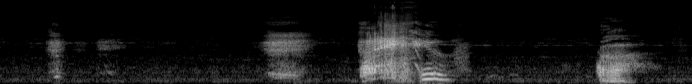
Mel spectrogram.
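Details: A run of repeated sharp sneezes, separate bursts of air through the nose and mouth, from a person who says they feel itchy and is also coughing.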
